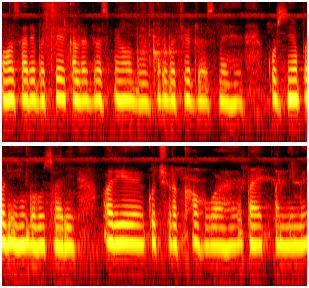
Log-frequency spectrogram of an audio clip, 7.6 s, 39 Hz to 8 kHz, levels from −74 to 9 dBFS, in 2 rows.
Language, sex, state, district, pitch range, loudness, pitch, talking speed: Hindi, female, Chandigarh, Chandigarh, 190-205 Hz, -16 LUFS, 195 Hz, 220 wpm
